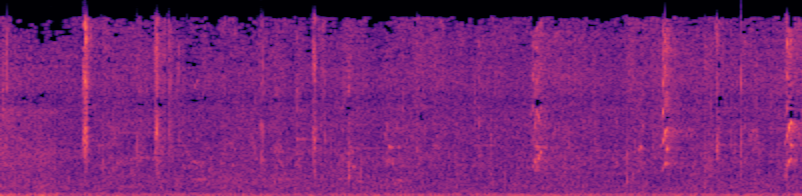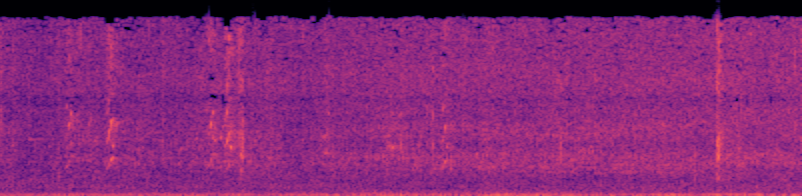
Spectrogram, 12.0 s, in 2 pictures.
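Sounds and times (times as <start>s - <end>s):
wind rumble on microphone: 0.0s - 12.0s
high bird chirps: 5.8s - 9.7s.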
